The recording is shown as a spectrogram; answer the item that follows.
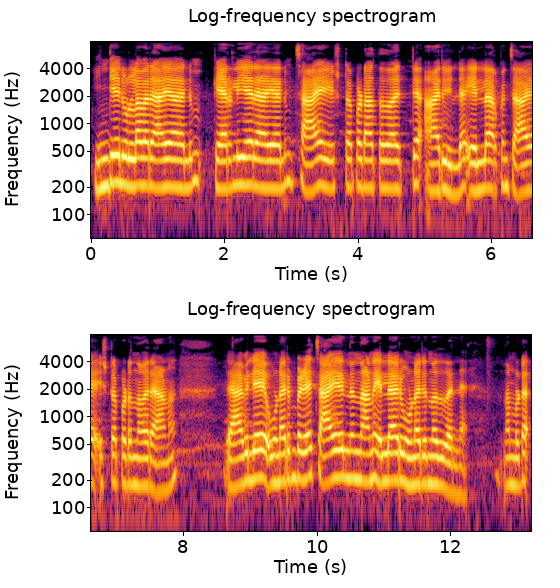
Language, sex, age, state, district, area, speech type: Malayalam, female, 60+, Kerala, Thiruvananthapuram, rural, spontaneous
